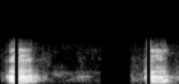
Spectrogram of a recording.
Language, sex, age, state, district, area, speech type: Tamil, male, 60+, Tamil Nadu, Perambalur, rural, conversation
